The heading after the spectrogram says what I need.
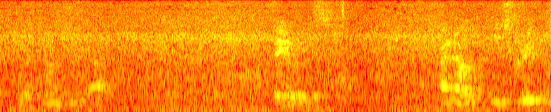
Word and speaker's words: Thales: Thales. TH. Many people mispronounce it Fouls. Yeah, don't do that. Thales.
